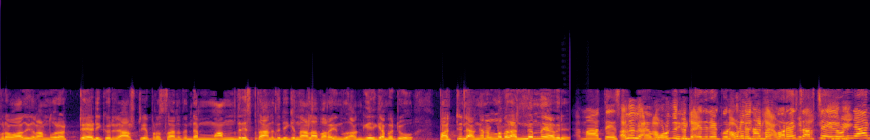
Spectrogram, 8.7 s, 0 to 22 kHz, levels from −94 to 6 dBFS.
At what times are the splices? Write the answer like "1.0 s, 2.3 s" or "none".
5.8 s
